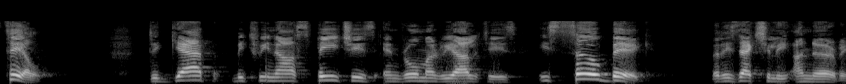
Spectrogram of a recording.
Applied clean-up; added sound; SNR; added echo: none; none; none; none.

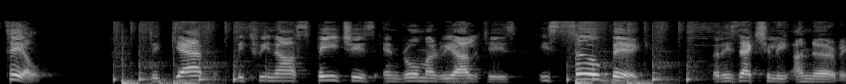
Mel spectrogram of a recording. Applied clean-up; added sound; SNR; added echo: none; Drum kit; 10 dB; none.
